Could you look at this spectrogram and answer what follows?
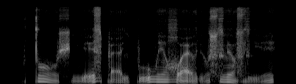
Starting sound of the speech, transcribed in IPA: t̪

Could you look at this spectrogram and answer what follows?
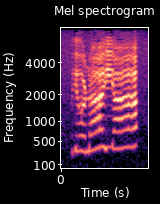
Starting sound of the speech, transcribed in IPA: ɾʲ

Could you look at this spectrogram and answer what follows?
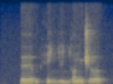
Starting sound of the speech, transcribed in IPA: ɘː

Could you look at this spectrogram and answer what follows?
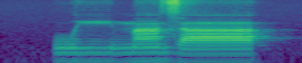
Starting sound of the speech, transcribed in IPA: w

